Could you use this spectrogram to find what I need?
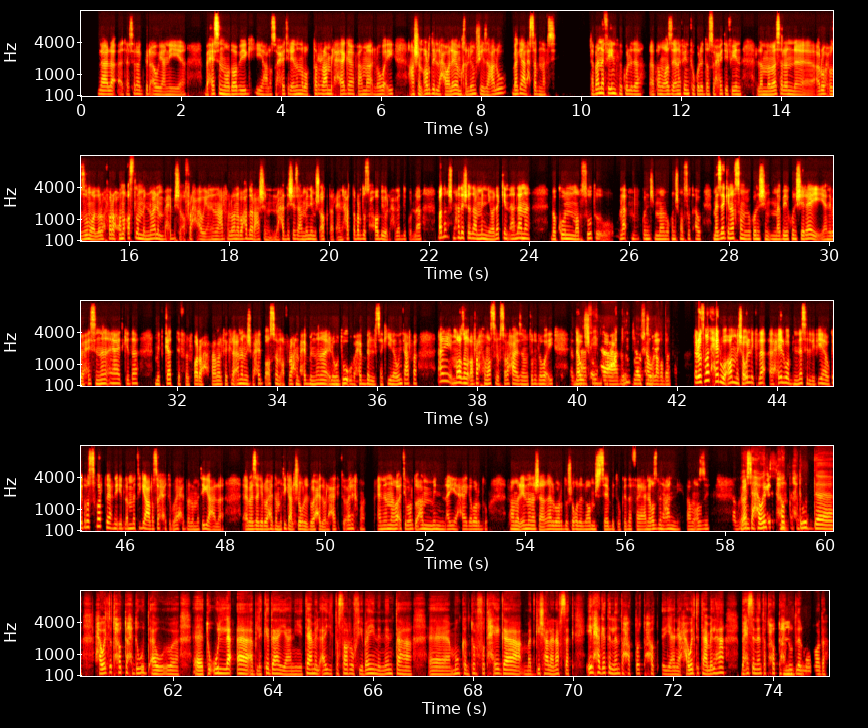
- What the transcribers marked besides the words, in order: unintelligible speech; other background noise
- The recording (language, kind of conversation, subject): Arabic, advice, إزاي أبطل أتردد وأنا بقول «لأ» للالتزامات الاجتماعية والشغل الإضافي؟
